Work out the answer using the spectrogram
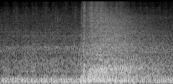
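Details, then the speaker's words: Suzuki Boulevard 1500 V-twin that wouldn't run, fixed by replacing only the battery: catches and blips cleanly, revs and settles evenly, no knocks or rattles; running perfectly. "funcionando perfeitamente. Foi fácil essa, hein? Essa foi só a bateria, pessoal."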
